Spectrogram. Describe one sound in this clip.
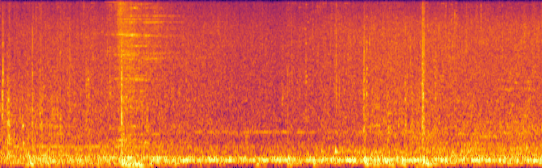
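Heavy footsteps thud on creaking wooden boards.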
